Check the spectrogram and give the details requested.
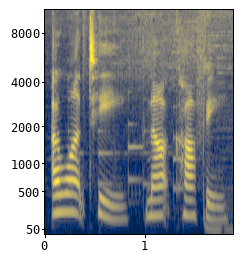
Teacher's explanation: rising and falling for contrast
